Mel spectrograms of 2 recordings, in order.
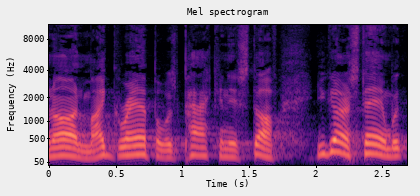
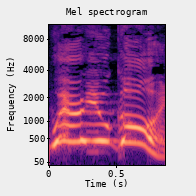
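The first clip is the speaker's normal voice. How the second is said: put-on shrill, loud, howling, high-pitched sobbing child voice; 9 dB louder than usual. Retelling a childhood memory as a third-grade kid, acting out bawling. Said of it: "Like I'm just bawling".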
